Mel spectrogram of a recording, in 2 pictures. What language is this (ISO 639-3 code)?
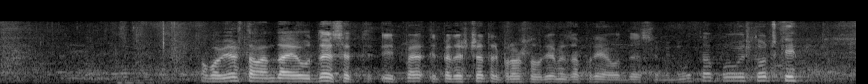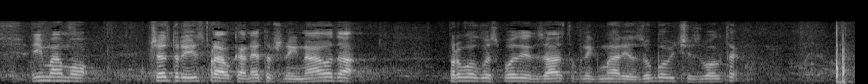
hrv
